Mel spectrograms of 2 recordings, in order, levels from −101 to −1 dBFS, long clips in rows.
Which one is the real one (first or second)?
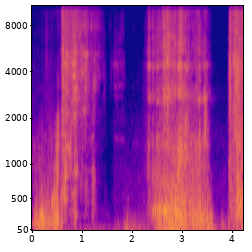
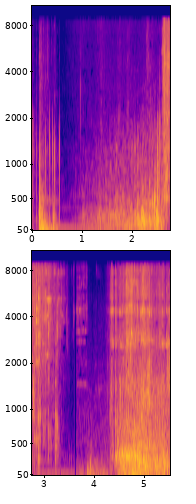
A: second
